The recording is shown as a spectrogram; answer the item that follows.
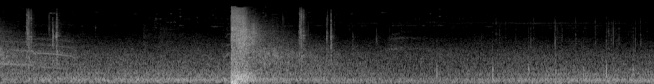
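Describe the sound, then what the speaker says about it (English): A single sharp gunshot cracks out once in Grand Theft Auto IV, loud and sudden, against a steady background of game ambience. "I'm just shooting."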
